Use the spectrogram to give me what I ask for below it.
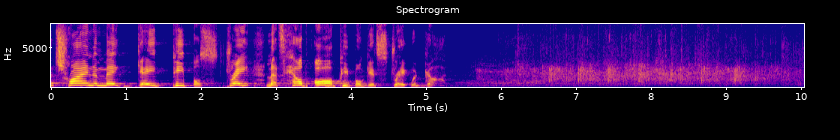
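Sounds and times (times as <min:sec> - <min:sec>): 
speech: 0:00.0 - 0:05.3
audience clapping: 0:05.7 - 0:10.0.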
